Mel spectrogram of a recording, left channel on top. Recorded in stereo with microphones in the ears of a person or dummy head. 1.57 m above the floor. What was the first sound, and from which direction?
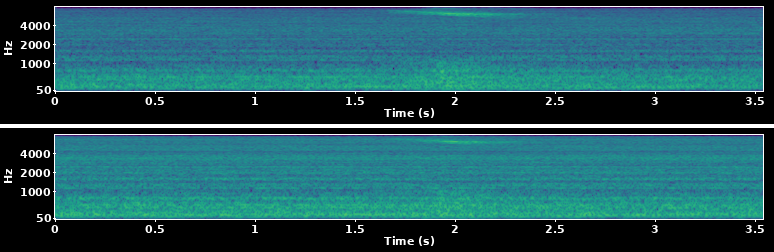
A fan, 60° right (ahead or behind).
